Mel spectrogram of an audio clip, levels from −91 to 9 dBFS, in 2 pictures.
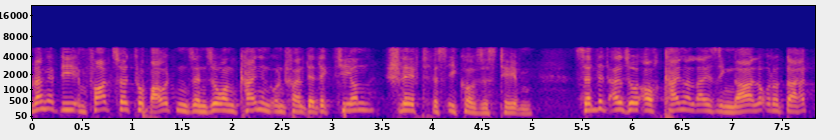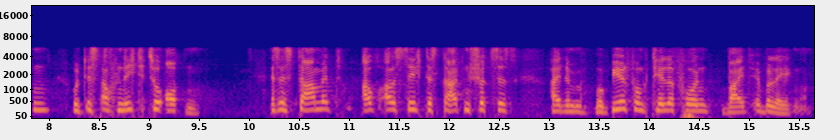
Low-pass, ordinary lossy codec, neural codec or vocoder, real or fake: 5.4 kHz; none; codec, 16 kHz, 0.8 kbps, ZipCodec; fake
